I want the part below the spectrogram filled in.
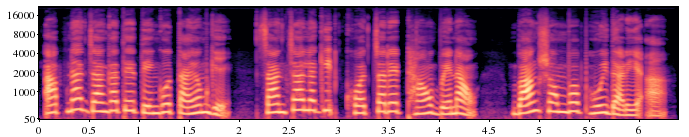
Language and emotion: Santali, neutral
